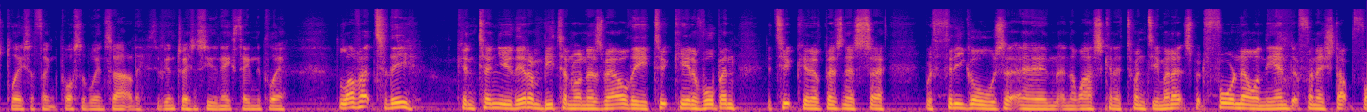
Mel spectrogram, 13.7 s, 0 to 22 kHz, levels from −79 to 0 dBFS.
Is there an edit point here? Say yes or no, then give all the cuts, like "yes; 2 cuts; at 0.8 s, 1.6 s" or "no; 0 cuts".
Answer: no; 0 cuts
